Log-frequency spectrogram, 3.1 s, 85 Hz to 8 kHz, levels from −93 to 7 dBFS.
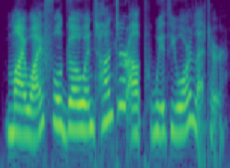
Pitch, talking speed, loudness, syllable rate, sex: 255 Hz, 215 wpm, -16 LUFS, 4.3 syllables/s, female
